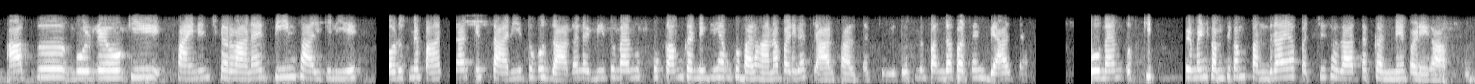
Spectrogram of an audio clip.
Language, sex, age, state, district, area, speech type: Hindi, female, 18-30, Madhya Pradesh, Chhindwara, urban, conversation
